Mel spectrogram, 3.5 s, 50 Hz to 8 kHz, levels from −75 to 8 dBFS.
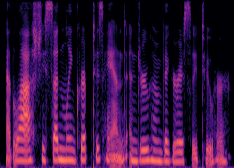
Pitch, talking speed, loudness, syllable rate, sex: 185 Hz, 220 wpm, -22 LUFS, 5.7 syllables/s, female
